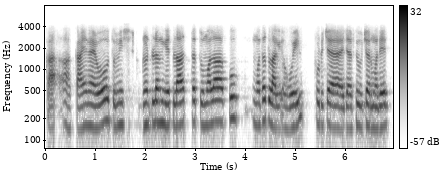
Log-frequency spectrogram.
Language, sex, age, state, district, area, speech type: Marathi, male, 18-30, Maharashtra, Ratnagiri, urban, conversation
